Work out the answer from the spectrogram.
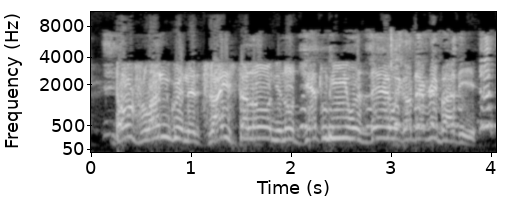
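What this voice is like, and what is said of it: Arnold impression accent. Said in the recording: “hard to keep accent with Arnold on the phone”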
